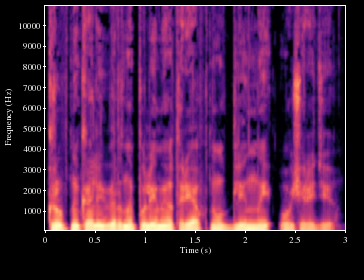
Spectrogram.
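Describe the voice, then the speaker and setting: A man's voice: on the low side, big pitch swings, brisk, vocal fry, mellow, dry recording, studio quality. A man reading a war audiobook with terse, gritty delivery. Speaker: audiobook narrator.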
